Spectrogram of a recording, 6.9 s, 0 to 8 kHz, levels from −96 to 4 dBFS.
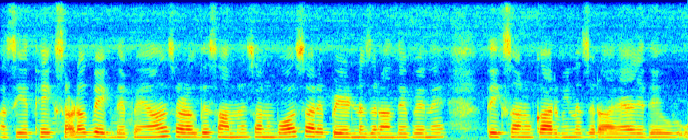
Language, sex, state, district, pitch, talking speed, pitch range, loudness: Punjabi, female, Punjab, Pathankot, 210 Hz, 225 wpm, 200-215 Hz, -17 LUFS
